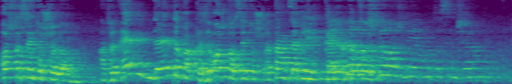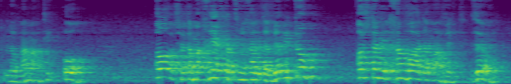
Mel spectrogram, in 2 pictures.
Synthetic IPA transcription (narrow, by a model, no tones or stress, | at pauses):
ʔo̞ʃt̪aoseit̪oʃalo̞m | avalʔe̞ndend̪avaʁkazeʔo̞ʃat̪aoseit̪oʃat̪at͡saʁiχliːtkaneat̪aaʁioʁoʃvimot̪osimʃalom | lomaːmaʁt̪io̞ | ʔoʃeat̪amaχliaχet̪at͡smeχaled̪abe̞ʁit̪o̞ | o̞ʃat̪anilχamboadamavetze̞u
